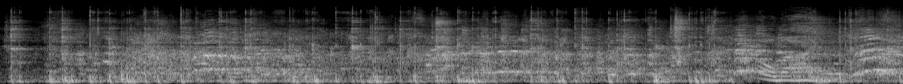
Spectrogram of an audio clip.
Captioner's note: audience laughing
